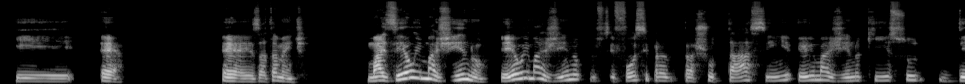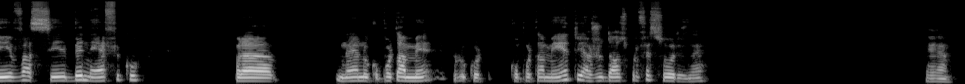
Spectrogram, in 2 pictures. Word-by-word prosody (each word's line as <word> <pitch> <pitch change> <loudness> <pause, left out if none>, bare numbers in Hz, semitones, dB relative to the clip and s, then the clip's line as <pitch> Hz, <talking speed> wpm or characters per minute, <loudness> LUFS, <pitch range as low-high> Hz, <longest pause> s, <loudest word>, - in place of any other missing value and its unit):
E 145 -2 -4 0.3
é, - - +4 1.0
é, 155 -4 +4
exatamente. 145 0 -4 0.6
Mas 175 +1 +5
eu 275 +8 +8
imagino 215 - +3
eu 230 - +5
imagino, 230 - -1
se 335 +1 -10
fosse 190 - -2
pra 175 -1 -5
pra 165 - -4
chutar, 165 0 -4
assim, 185 +3 -4
eu 175 - +2
imagino 175 -4 -3
que 185 +1 -9
isso 200 +3 -5 0.2
deva 170 +5 +3
ser 175 -1 +1
benéfico 205 +3 0 0.9
pra 160 -1 +6 0.6
né, 165 +2 +1
no 170 - +2
comportame 170 -1 +1 0.2
pro - - -8
comp 155 - -5 0.2
comportamento 165 +6 -3
e 215 - +3
ajudar 165 +1 -1
os 165 0 -5
professores, 165 -6 -4
né? 150 +2 -11 2.2
É. 135 -4 -7
170 Hz, 110 wpm, -21 LUFS, 160-200 Hz, 2.2 s, eu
